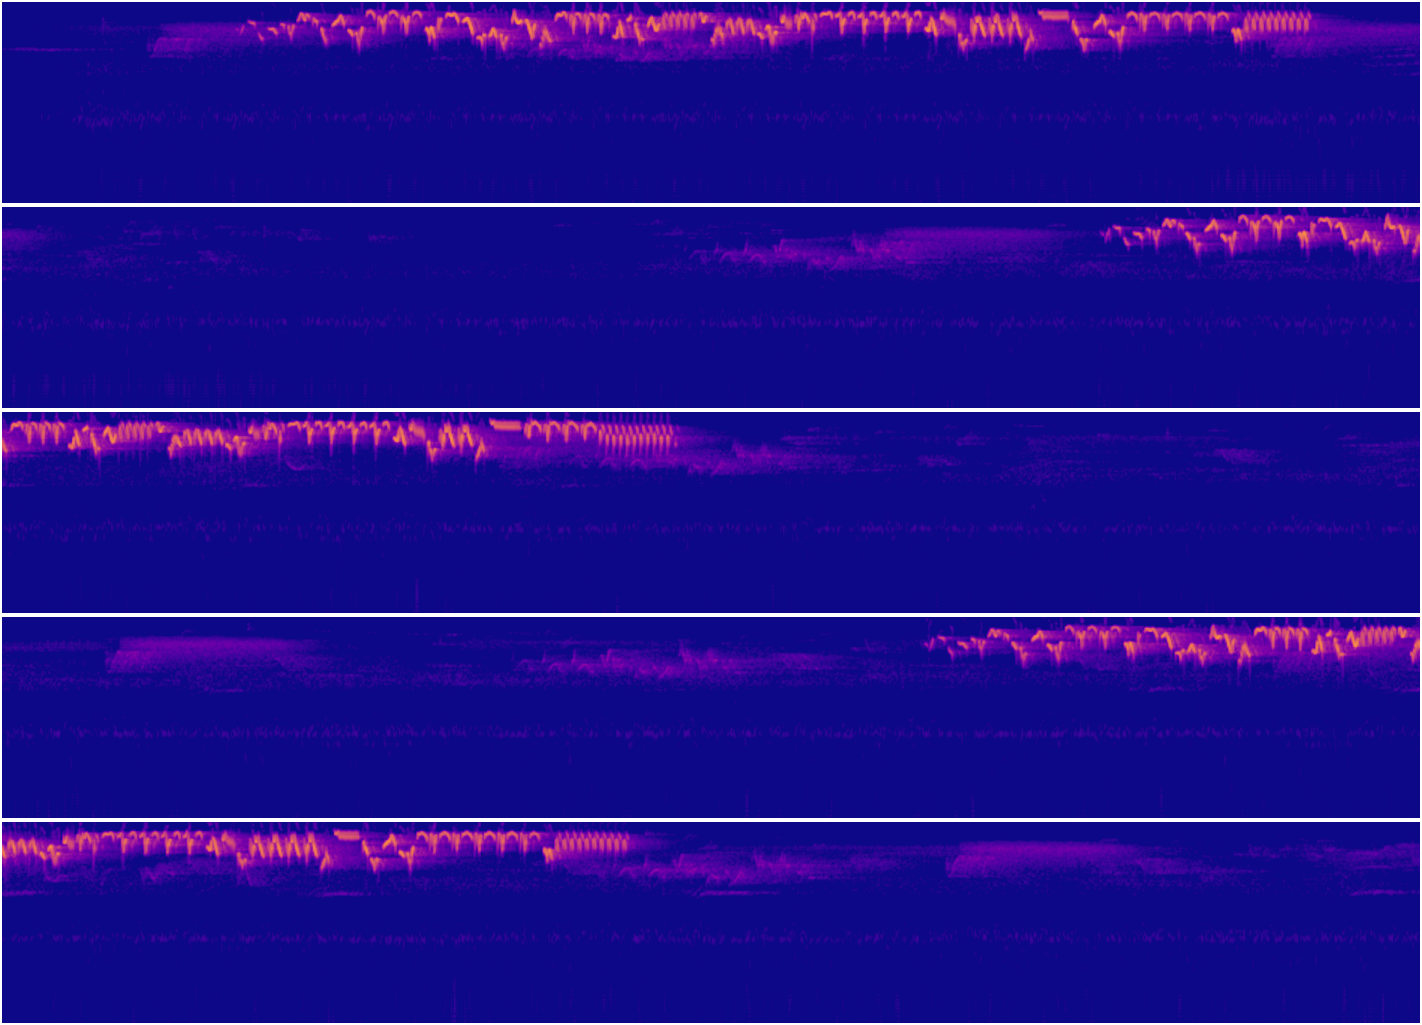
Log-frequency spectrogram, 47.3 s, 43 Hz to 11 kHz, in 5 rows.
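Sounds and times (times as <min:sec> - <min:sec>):
Pacific wren singing: 0:01.6 - 0:08.7, 0:16.8 - 0:23.4, 0:34.5 - 0:42.1.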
